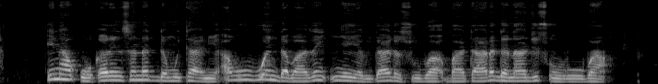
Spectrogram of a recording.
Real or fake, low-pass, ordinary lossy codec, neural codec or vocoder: real; none; none; none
